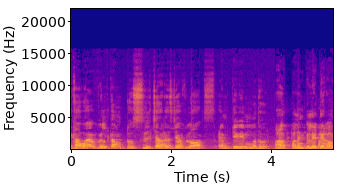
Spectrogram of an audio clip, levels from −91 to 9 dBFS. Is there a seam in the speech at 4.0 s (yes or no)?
yes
